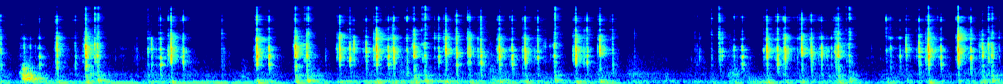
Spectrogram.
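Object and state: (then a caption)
Plastic computer keyboard. Fingertips of both hands type on a black full-size plastic computer keyboard, producing bursts of quick, bright, dry key clicks with short pauses between runs and a longer lull just past the middle. Each key press is sharp and dies away almost instantly, with little low-end weight.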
